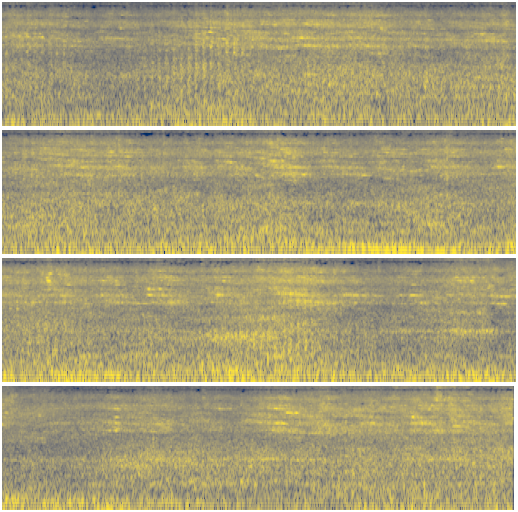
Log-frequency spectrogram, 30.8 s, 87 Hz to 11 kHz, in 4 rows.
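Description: Double-stack intermodal container train passing at about 50 mph: a steady rumble of the well cars' wheels on the rails, with faint thin high tones from the wheels.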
